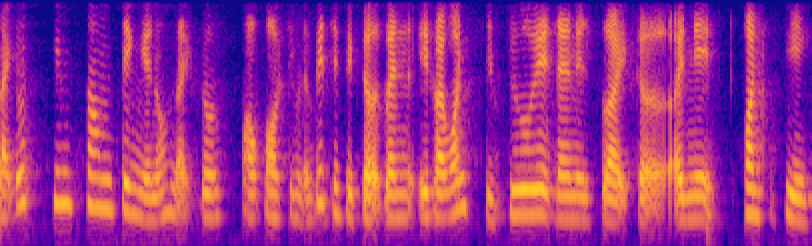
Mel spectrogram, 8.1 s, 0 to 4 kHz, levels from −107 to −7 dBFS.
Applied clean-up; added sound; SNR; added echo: neural mask model DeepFilterNet 3.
